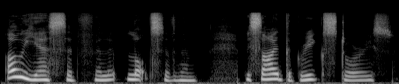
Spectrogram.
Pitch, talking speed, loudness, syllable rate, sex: 215 Hz, 165 wpm, -21 LUFS, 4.6 syllables/s, female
